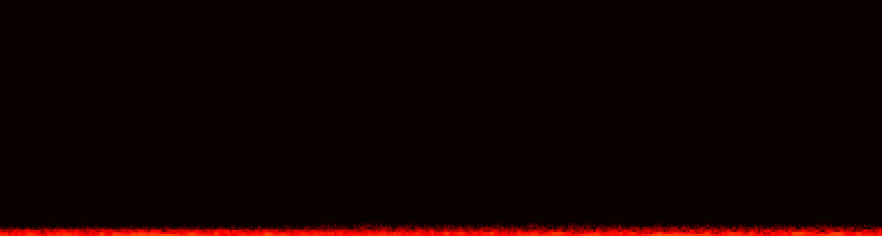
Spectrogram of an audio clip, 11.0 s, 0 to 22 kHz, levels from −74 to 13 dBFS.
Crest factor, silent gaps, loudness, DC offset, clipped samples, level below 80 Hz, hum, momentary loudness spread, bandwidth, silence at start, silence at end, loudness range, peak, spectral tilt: 12 dB; none; -40 LUFS; under 0.1%; under 0.1%; -40 dBFS; none; 5 LU; 1.9 kHz; 0 s; 0 s; 2 LU; -26 dBFS; -12.5 dB/octave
